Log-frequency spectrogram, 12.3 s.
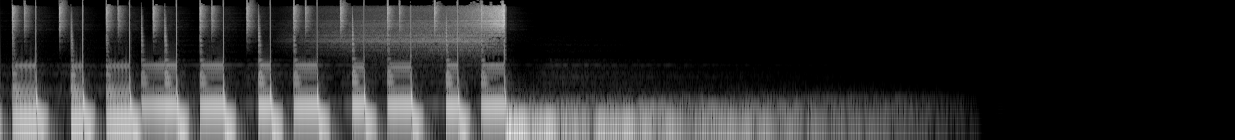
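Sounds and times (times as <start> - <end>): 
basses: 0.0 - 9.3.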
